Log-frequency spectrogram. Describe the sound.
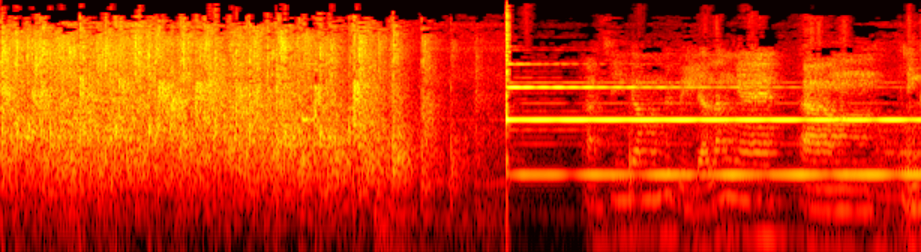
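An audience applauds at the end of a talk with dense, steady clapping that thins and fades, then a sudden struck bell-like ringing begins and sustains loudly.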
